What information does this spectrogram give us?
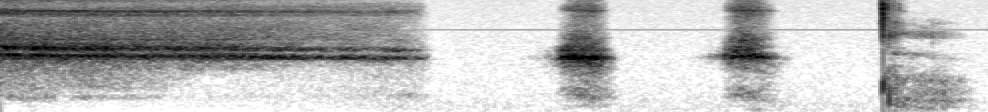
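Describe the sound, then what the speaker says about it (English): Deep breathing during a shiatsu therapy exercise: one long, airy, slightly wheezy breath lasting over a second, then two short separate breaths and a sharp final exhale, all close and alone with no talking. "Breathe in and breathe out."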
